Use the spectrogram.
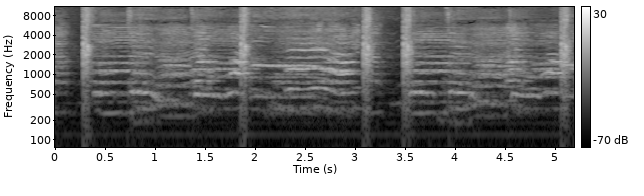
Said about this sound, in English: I can clap it.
